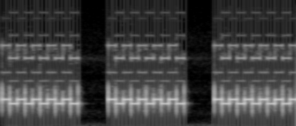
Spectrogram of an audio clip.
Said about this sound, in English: But the phone rings.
